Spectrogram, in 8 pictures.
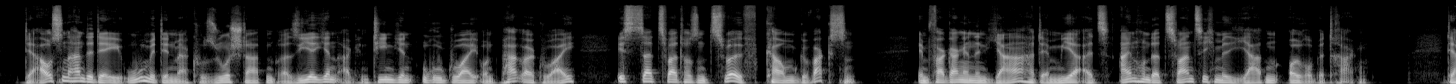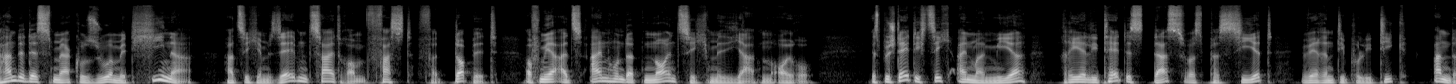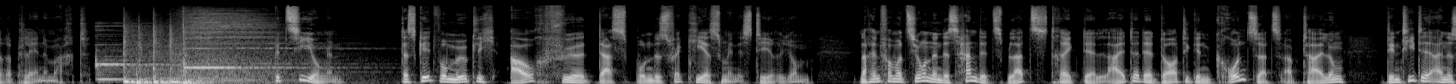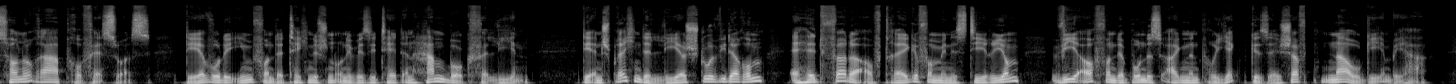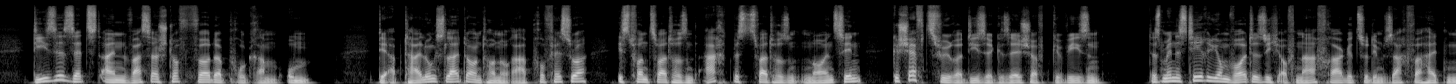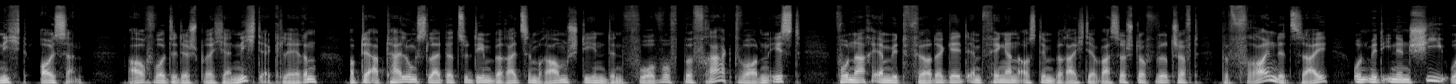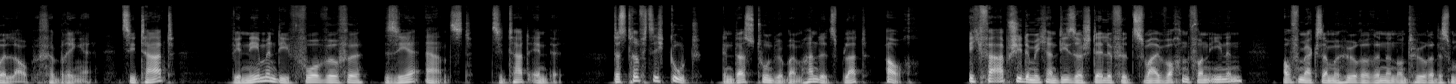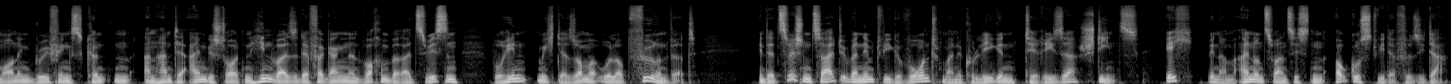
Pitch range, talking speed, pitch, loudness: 80-110 Hz, 130 wpm, 95 Hz, -20 LUFS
